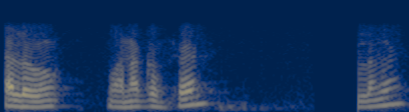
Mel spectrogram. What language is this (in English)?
Tamil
